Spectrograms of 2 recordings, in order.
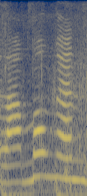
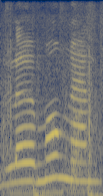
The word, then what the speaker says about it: Lamongan: aku cek pakainya nama Lamongan, bukan Lemongan. Tapi ada dugaan bahwa namanya berubah jadi lemongan karena penyesuaian dengan pelafalan lokal dan itu wajar terjadi.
